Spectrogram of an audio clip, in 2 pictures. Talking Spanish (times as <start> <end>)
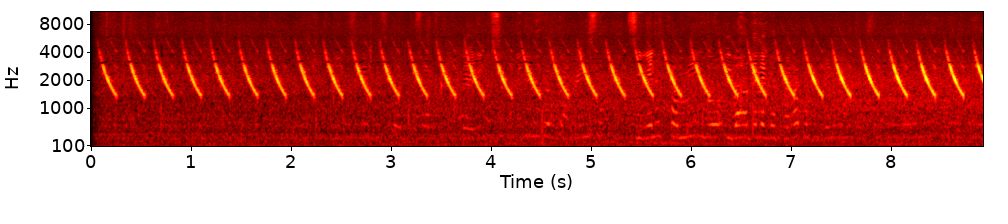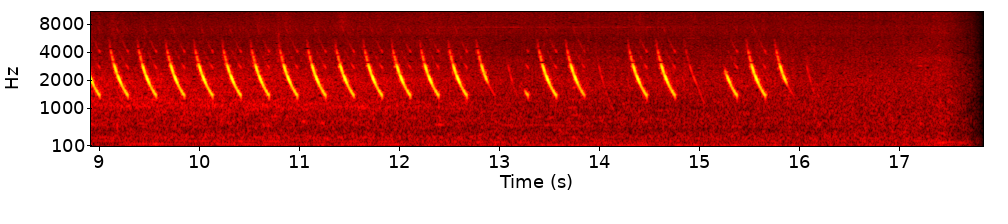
2.6 8.2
